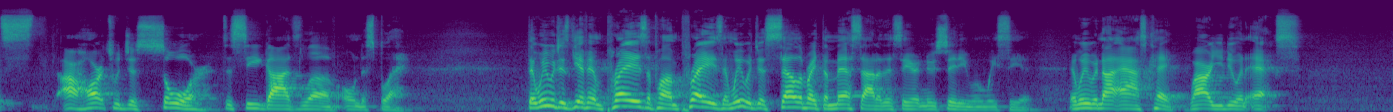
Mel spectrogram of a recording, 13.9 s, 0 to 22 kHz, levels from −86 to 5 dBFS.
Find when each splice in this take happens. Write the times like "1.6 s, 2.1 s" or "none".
none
